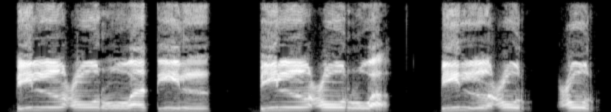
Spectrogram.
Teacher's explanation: Kena tebalkan. Ra mati sebelumnya baris depan.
